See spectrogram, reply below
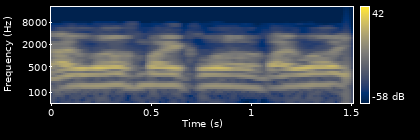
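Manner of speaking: mock raspy, drunken voice. Retelling a story of Dennis grabbing a microphone, doing a drunken raspy Dennis impression. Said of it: "like with his like raspier voice".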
